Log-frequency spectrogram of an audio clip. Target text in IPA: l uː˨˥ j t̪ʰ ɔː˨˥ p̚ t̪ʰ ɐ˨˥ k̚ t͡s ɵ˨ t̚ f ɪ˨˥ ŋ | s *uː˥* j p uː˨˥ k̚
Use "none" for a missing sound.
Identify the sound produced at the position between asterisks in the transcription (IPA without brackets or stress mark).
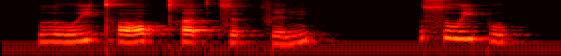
uː˥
